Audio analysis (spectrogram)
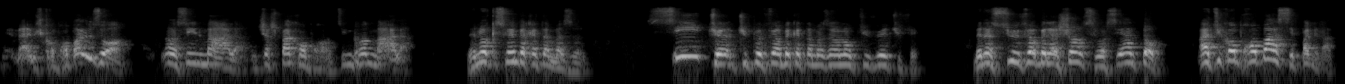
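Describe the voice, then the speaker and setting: A man teaching an informal religious lesson to a small group, animated, asking questions and calling on a student by name. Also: high-pitched, fairly quick, creaky. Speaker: Torah teacher.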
